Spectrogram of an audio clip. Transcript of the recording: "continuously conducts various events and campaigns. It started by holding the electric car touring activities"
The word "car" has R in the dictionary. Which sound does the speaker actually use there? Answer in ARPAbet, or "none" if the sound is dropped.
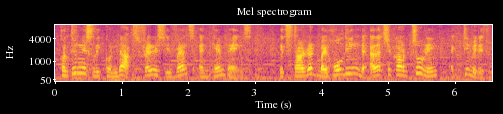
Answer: L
